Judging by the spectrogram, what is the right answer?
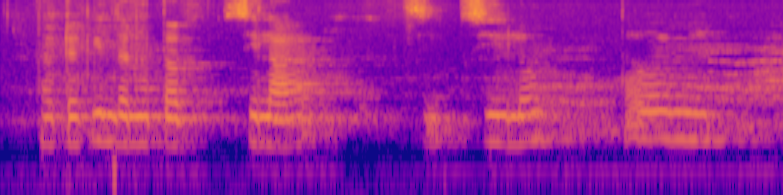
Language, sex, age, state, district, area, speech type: Maithili, female, 18-30, Bihar, Begusarai, rural, spontaneous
